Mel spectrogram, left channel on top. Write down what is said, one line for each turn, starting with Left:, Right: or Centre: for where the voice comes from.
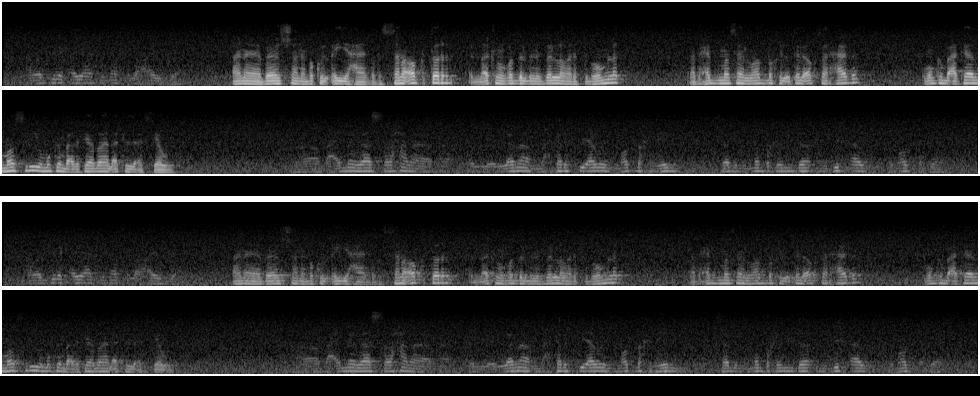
Centre: اودي لك اي اكل مصري لو عايز يعني
Left: انا يا باشا انا باكل اي حاجه بس انا اكتر الاكل المفضل بالنسبه لي لو هرتبهم لك انا بحب مثلا المطبخ الايطالي اكتر حاجه وممكن بعد كده المصري وممكن بعد كده بقى الاكل الاسيوي
Centre: اه مع ان لا الصراحه انا انا ال- اللي انا محترف فيه قوي المطبخ الهندي بسبب ان المطبخ الهندي ده نضيف قوي كمطبخ يعني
